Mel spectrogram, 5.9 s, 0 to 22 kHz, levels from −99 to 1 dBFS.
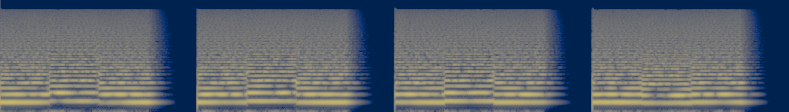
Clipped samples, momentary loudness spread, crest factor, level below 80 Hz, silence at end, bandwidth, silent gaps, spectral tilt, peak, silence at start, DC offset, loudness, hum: under 0.1%; 5 LU; 10 dB; -66 dBFS; 0.25 s; 16 kHz; none; -1 dB/octave; -14 dBFS; 0 s; under 0.1%; -24 LUFS; none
